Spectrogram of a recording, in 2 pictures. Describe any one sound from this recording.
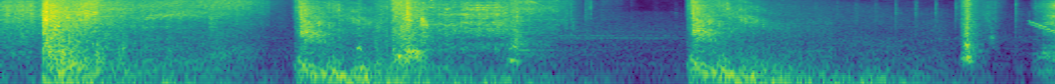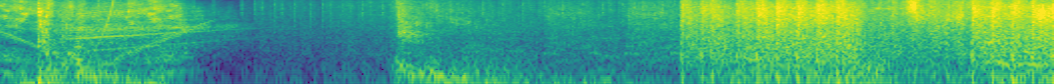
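Footsteps thud and land heavily on a rooftop.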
